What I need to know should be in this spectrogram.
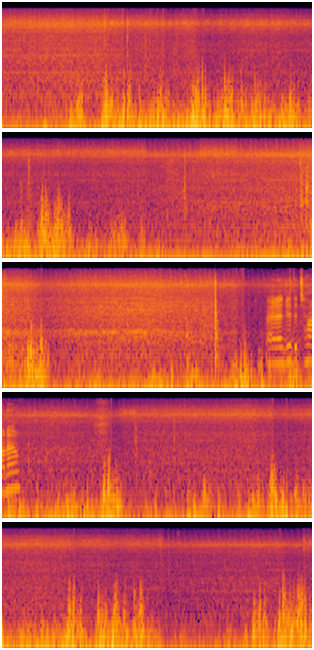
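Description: An electric motor whirs as a car's folding roof moves.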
